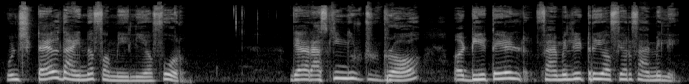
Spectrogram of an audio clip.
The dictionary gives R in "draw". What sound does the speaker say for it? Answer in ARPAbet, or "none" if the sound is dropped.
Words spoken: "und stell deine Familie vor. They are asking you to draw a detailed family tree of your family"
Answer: R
